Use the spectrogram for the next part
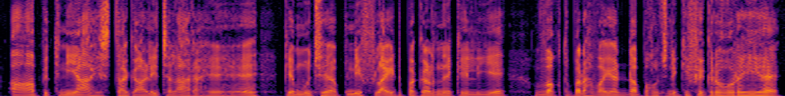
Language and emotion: Urdu, fearful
